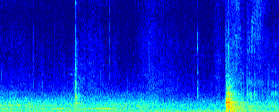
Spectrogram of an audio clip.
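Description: Low steady background hum, then a single sharp clunk about three and a half seconds in as the CNG dispenser's fuel nozzle is taken off its holder.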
